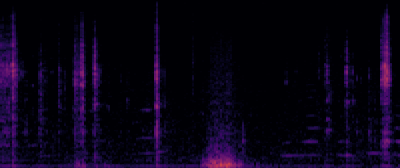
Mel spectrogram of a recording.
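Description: Faint scattered clicks and taps of a graphics card and its fan cooler being handled on a workbench, with a soft low thump about two seconds in.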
